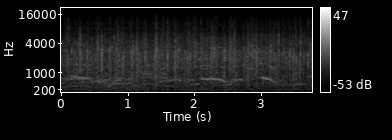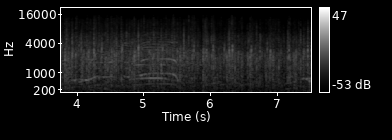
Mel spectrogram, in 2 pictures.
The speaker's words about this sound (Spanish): ¿Y qué será que el pueblo hoy no se entristece, hermanos? Parece que no se oye. Mire, oiga esos aplausos.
